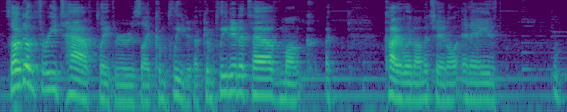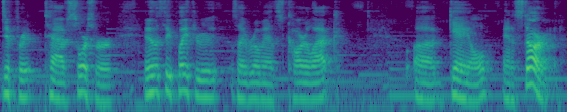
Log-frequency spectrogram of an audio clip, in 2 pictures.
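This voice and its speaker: A man giving casual gameplay commentary, blunt, opinionated and quick to swear. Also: medium pitch, a bit bright. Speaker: gaming streamer. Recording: roomy echo, game music behind. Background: game music.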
